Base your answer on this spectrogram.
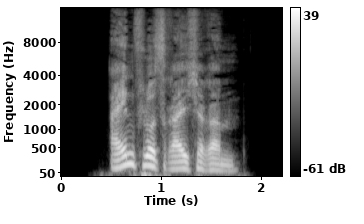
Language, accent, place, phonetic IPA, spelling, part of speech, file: German, Germany, Berlin, [ˈaɪ̯nflʊsˌʁaɪ̯çəʁəm], einflussreicherem, adjective, De-einflussreicherem.ogg
- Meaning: strong dative masculine/neuter singular comparative degree of einflussreich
